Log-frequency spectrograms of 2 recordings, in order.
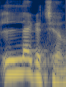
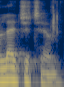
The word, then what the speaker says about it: Legatum: Is it pronounced legatum or legitum? Legatum. Legatum. Yeah.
